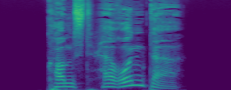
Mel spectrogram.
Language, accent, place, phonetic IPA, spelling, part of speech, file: German, Germany, Berlin, [ˌkɔmst hɛˈʁʊntɐ], kommst herunter, verb, De-kommst herunter.ogg
- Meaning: second-person singular present of herunterkommen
